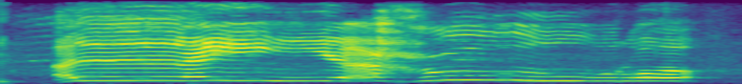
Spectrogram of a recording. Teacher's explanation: إِنَّهُ ظَنَّ أَن اللَّن لام نون یا زبر لین، اس نون کو اس یا میں مدغم کر دیں گے، ہم ملا دیں گے اس میں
